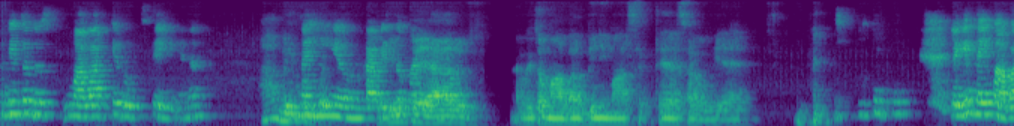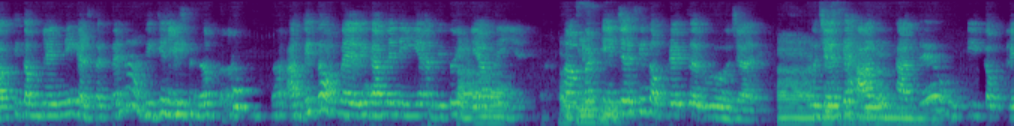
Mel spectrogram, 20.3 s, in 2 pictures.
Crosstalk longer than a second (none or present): present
